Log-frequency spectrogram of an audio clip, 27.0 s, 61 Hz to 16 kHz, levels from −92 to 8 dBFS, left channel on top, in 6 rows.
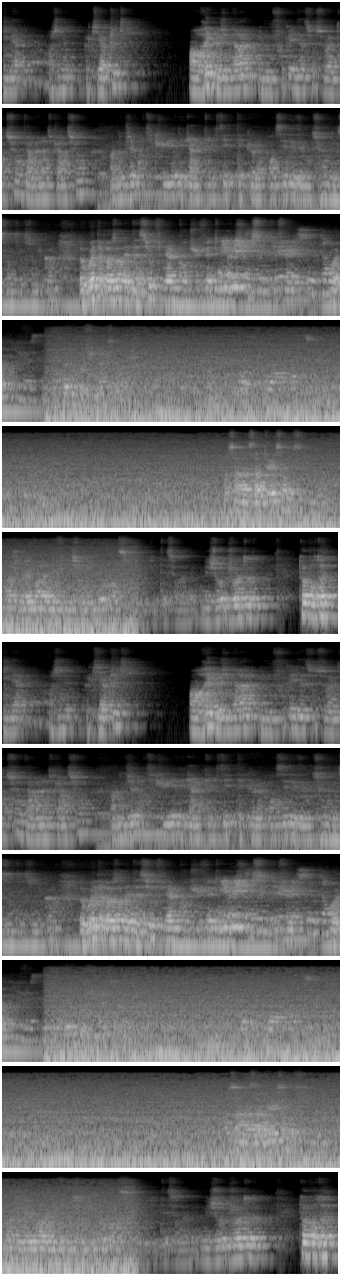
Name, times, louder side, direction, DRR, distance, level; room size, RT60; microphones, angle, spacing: voice 1, 0.0-1.7 2.5-12.9 13.4-13.5 14.3-15.6 16.2-16.4 18.5-18.7 19.9-20.0 21.0-26.8, left 1 dB, 45° left, -4 dB, 0.5 m, -28 dB
sound 1, 5.7-19.1, right 1 dB, 40° right, 0.8 m, -37 dB
voice 2, 11.8-14.5 15.1-15.3 16.6-18.5, equal, 10° right, -6 dB, 0.5 m, -32 dB
sound 2, 14.1-24.3, right 1 dB, 75° right, 0.4 m, -24 dB
2.3 x 2.0 x 2.9 m, 1.0 s
head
